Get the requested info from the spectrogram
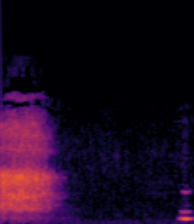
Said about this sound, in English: Ooh, that was a good yawn.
